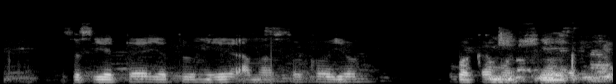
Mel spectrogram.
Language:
Kinyarwanda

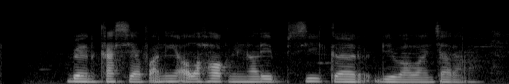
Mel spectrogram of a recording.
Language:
Sundanese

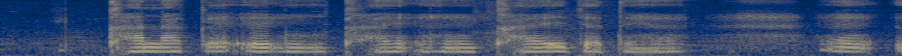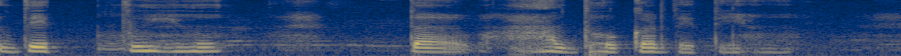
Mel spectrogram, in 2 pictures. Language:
Hindi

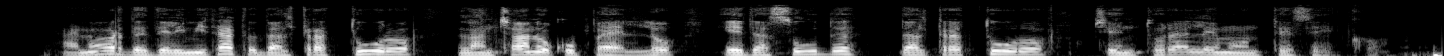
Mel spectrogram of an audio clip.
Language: Italian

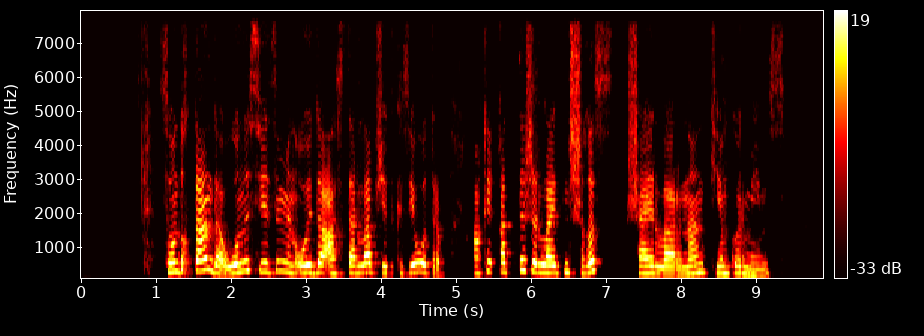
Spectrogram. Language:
Kazakh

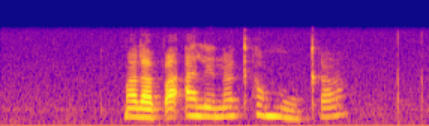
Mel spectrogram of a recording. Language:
Northern Sotho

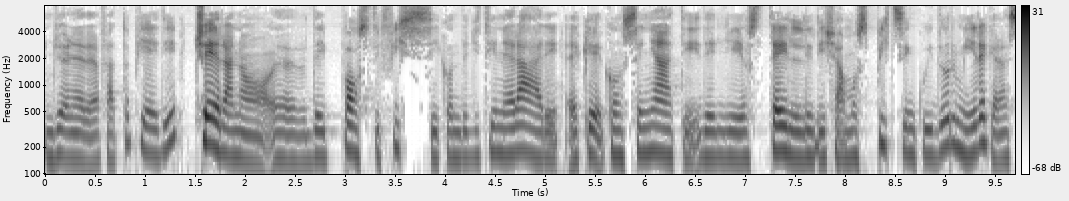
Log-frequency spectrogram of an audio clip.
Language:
Italian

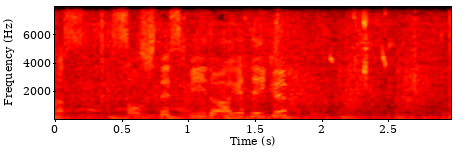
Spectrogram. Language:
Japanese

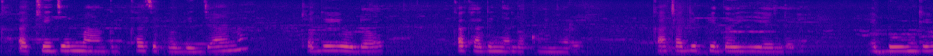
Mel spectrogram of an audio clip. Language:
Luo (Kenya and Tanzania)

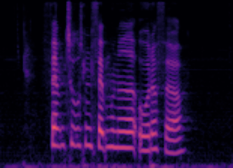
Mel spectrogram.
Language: Danish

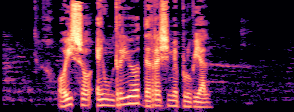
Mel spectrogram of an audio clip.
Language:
Galician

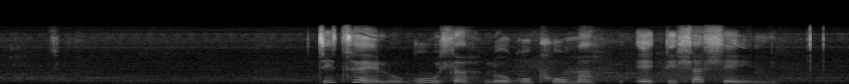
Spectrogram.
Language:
Swati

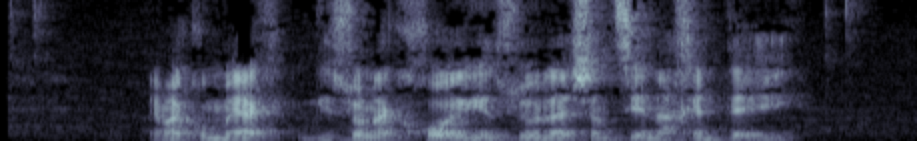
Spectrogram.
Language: Basque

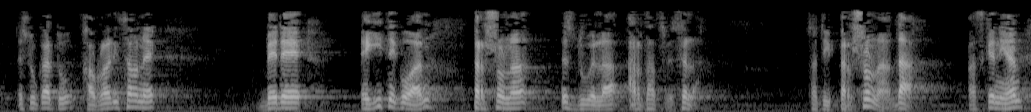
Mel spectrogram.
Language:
Basque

